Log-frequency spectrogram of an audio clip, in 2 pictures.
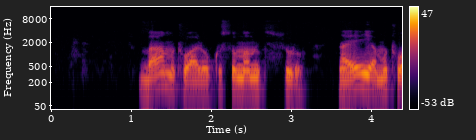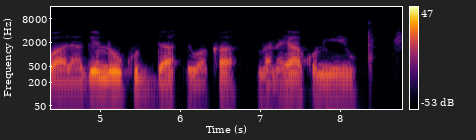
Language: Ganda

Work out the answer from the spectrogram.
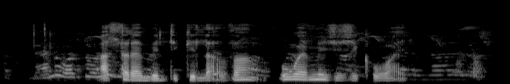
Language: Wuzlam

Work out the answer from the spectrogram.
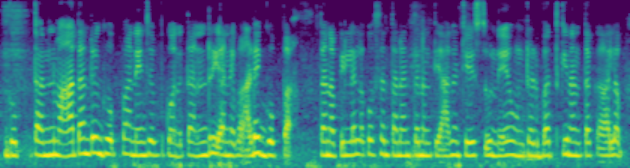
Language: Telugu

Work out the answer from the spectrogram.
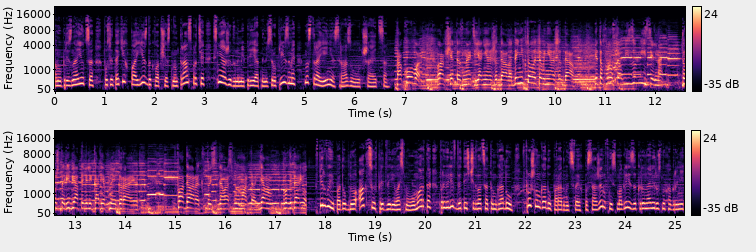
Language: Russian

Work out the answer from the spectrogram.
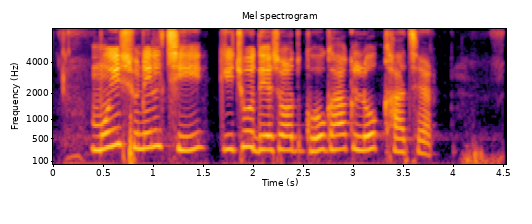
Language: Magahi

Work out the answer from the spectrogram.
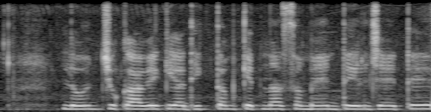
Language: Magahi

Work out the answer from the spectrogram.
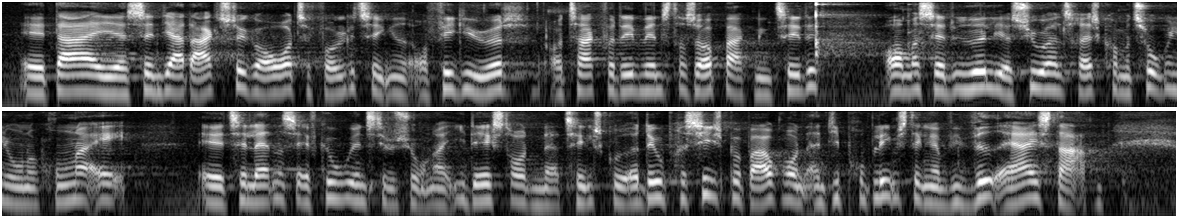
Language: Danish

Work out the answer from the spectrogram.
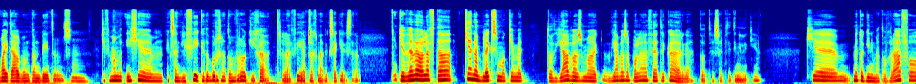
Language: Greek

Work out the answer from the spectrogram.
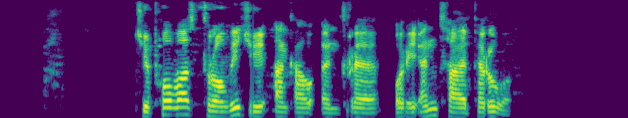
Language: Esperanto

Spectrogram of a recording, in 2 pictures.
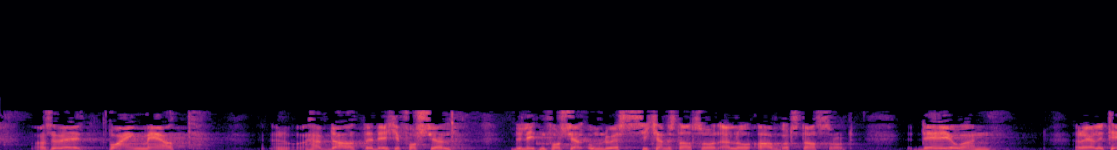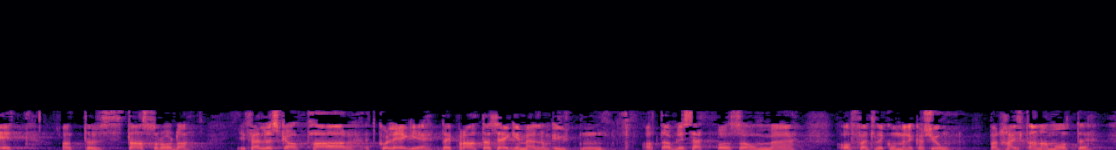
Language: Norwegian Nynorsk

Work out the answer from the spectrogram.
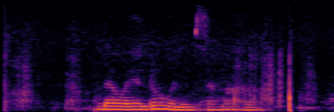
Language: Swahili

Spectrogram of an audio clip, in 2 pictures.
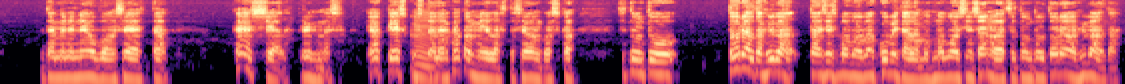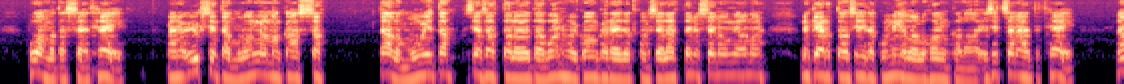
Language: Finnish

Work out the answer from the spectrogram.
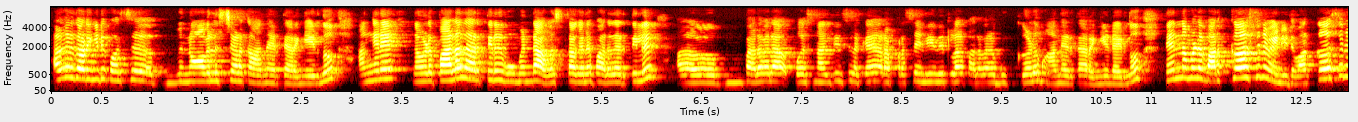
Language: Malayalam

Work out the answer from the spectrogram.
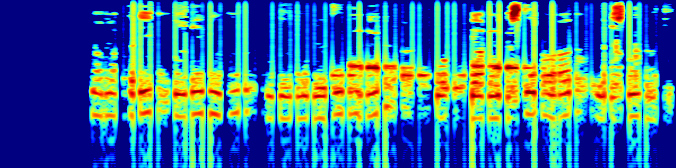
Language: Swahili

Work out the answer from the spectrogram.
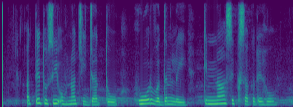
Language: Punjabi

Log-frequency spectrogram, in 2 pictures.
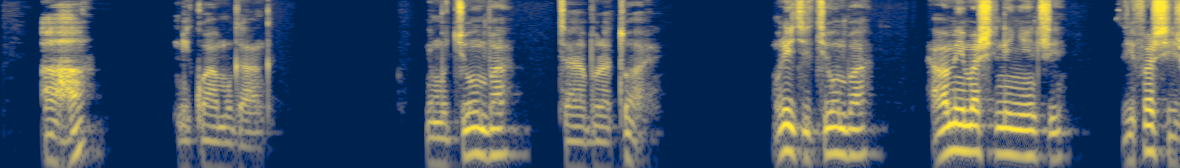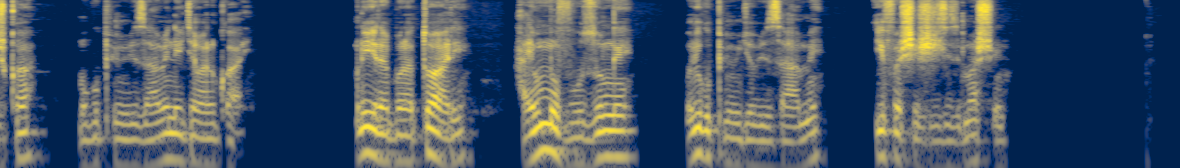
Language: Kinyarwanda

